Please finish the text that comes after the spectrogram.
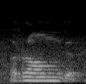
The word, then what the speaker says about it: wrong: Wrong. W is silent.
